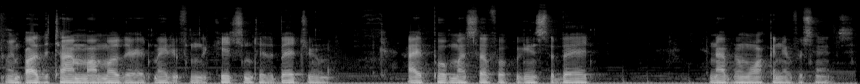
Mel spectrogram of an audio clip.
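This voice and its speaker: A man giving earnest personal testimony as an interview guest, speaking haltingly with some repeated words. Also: sits low. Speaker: interview guest, brain injury survivor.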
